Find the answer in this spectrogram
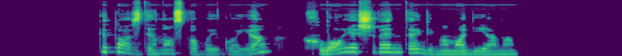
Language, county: Lithuanian, Alytus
